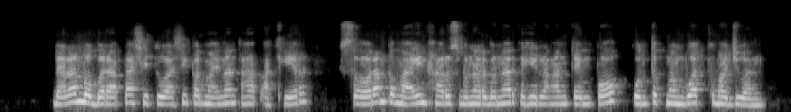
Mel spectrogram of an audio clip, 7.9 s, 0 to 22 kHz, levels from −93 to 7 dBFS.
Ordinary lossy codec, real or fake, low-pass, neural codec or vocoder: Opus, 16 kbps; fake; 9.9 kHz; codec, 44.1 kHz, 7.8 kbps, DAC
